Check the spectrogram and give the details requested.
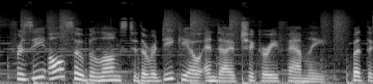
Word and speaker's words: radicchio: Purple-colored radicchio, pronounced radicchio, can taste bitter fresh but sweeter when grilled or roasted.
